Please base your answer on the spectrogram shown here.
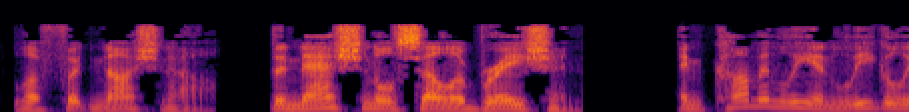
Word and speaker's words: la Fête nationale: In French, it is formally called La Fête Nationale, French pronunciation, La Fête Nationale, the national celebration, and commonly and legally Le 14 Juillet, French pronunciation, L Cats, I, the 14th of July.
